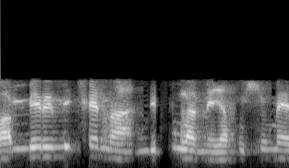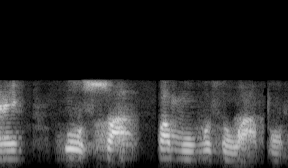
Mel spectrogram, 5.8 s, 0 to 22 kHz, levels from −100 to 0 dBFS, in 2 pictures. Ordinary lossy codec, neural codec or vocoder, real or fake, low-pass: AAC, 16 kbps; autoencoder, 48 kHz, 32 numbers a frame, DAC-VAE, trained on Japanese speech; fake; 3.6 kHz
